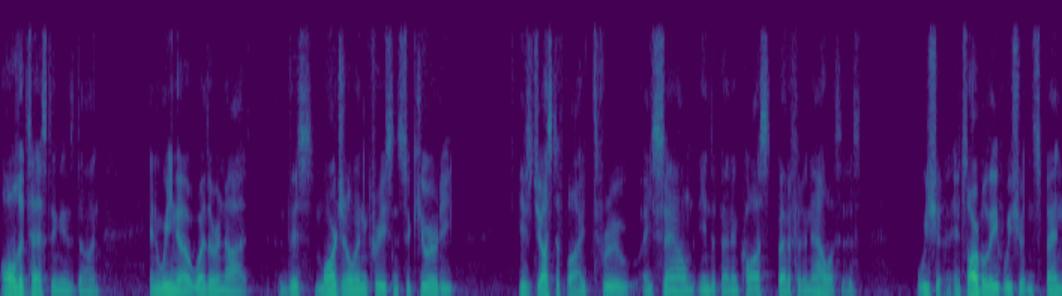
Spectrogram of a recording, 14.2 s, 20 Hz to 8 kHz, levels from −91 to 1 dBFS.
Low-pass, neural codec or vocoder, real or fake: 7.2 kHz; codec, 16 kHz, 6 kbps, DAC; fake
